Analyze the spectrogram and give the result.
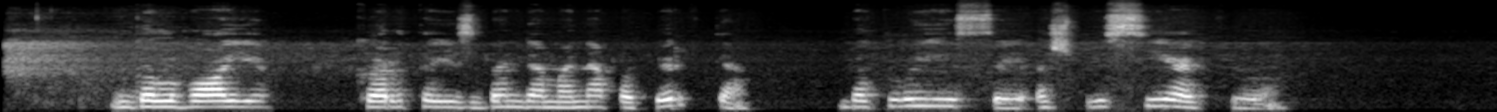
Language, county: Lithuanian, Vilnius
